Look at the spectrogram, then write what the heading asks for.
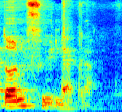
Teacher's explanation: En origen esto es algo así como phylaknu, que dijimos que eso los griegos no lo toleran en esa pronunciación, entonces lo que hacen es vocalizar, o sea, se vocaliza esa nu en una alfa breve, y por eso me queda ton phylaca. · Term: nu vocalizada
